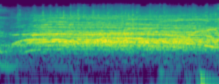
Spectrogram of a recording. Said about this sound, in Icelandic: … er með okkur hérna hljómborð. Við ætlum að gefa hann góð klapp.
